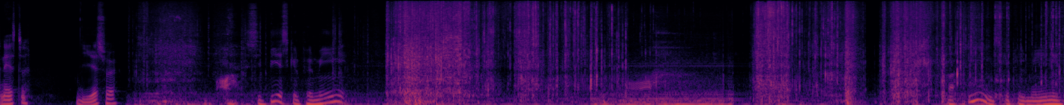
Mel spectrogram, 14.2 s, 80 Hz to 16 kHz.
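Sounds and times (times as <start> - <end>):
speech: 0.0 - 2.0, 3.4 - 4.8, 12.9 - 14.1
steady low hum: 1.6 - 14.1
plastic frozen-food bags crinkling in the bottom of a chest freezer: 4.4 - 8.6, 10.0 - 14.1.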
